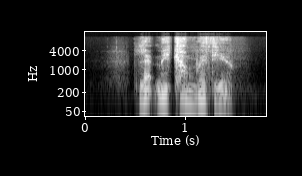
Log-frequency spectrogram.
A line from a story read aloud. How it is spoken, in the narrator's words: Judas implored breathlessly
